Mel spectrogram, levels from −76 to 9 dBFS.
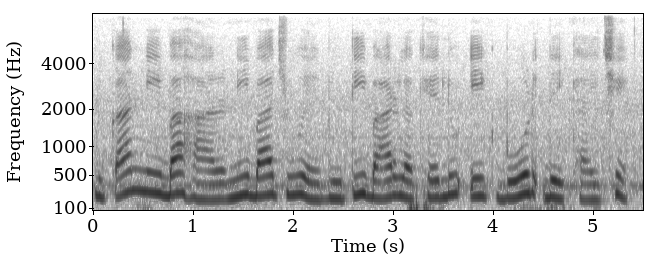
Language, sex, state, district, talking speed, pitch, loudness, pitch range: Gujarati, female, Gujarat, Valsad, 110 wpm, 225 Hz, -14 LUFS, 205-245 Hz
